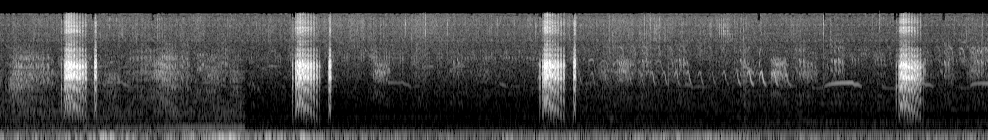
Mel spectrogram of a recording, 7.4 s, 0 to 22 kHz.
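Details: White-winged terns at a nesting colony in 2021: loud, harsh rasping calls burst out about every two seconds, four in all, over a faint background of softer chattering from other birds.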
